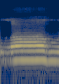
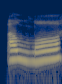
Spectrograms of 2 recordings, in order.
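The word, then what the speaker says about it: الله: Allah sama lafaz Allah. Hati-hati ya, jangan seperti ada wownya. Tidak Allah, tapi Allah. Allah. Allahu tapi tidak tidak Allah ya. Tapi Allah dia lamnya tebal.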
